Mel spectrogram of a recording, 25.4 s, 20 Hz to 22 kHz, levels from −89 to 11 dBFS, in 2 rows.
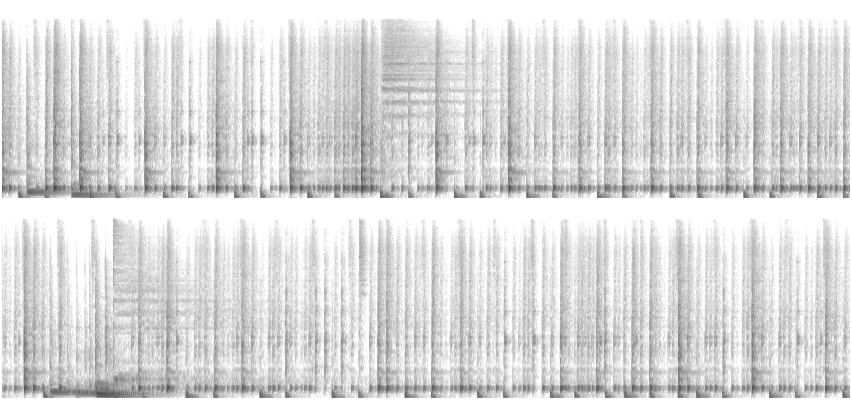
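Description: No technical faults can be heard in this music.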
